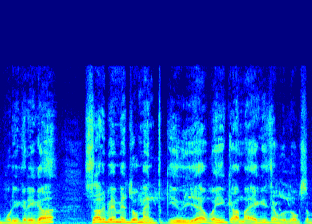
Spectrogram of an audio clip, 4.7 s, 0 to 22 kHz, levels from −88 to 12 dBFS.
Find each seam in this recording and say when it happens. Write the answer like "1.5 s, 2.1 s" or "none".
none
